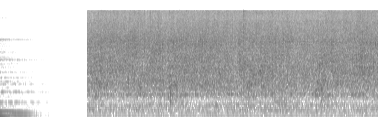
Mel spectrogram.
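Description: Sauce-glazed chicken pieces sizzling in a hot wok: a steady sizzle that cuts in suddenly about two seconds in, after the last notes of a short jingle fade out.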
